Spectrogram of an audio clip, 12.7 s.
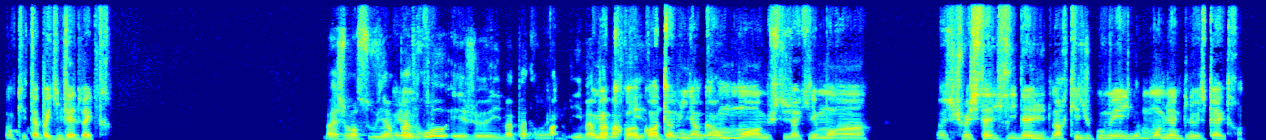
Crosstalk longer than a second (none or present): present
